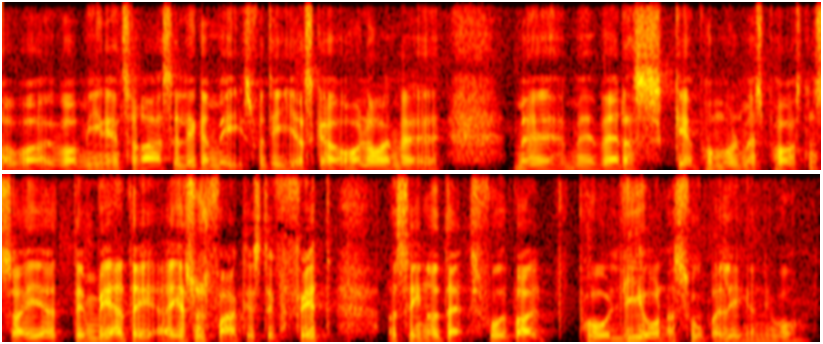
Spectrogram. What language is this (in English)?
Danish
